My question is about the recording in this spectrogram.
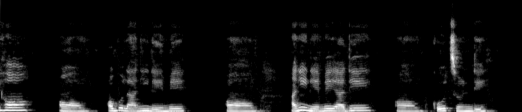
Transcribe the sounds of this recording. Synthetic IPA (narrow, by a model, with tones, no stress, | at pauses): i˦ɦɔ˦ | ɔ˨m̩˨ | ɔ˦bʊ˦la˨ɲi˦e˨me˦˨ | a˨ɲi˦ne˨e˨me˦ja˦dɪ˦ | ɔ˨m̩˨ko˦tu˨n̩˦dɪ˦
